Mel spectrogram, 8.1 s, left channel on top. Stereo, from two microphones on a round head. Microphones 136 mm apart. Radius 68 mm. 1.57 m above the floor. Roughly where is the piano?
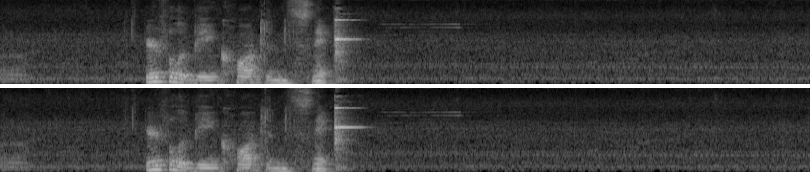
Centre.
